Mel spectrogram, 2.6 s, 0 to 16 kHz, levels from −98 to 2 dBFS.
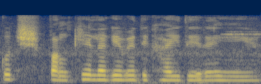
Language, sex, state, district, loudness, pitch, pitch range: Hindi, female, Gujarat, Gandhinagar, -19 LUFS, 200 Hz, 185-205 Hz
